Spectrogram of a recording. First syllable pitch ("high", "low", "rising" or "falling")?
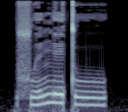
rising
